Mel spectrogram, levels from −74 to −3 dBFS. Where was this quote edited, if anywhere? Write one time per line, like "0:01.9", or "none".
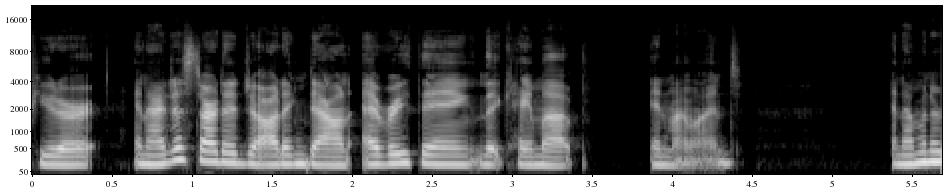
none

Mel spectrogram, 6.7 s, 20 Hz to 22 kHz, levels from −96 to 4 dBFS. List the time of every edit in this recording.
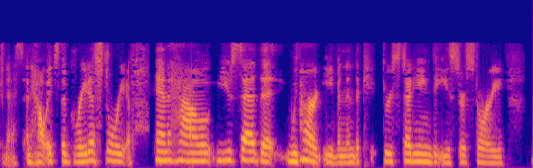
0:01.8
0:03.8

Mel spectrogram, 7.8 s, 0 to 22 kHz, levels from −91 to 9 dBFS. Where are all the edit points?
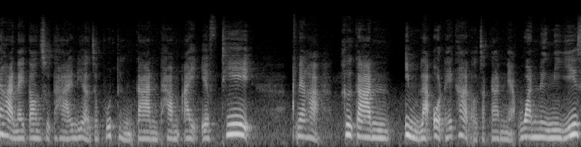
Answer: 0:02.9
0:03.9
0:05.3

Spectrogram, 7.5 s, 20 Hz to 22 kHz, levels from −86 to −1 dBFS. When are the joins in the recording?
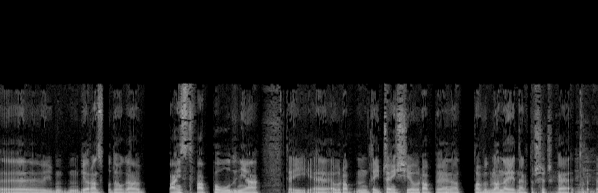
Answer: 0:03.6

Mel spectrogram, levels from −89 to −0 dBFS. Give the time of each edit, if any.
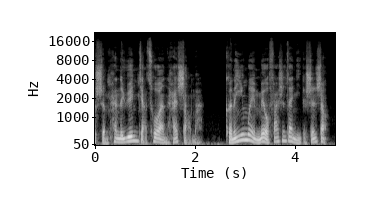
0:02.5

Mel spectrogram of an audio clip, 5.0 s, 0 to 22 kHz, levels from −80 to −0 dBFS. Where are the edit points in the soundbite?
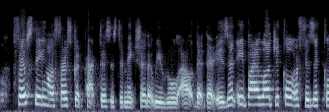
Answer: none

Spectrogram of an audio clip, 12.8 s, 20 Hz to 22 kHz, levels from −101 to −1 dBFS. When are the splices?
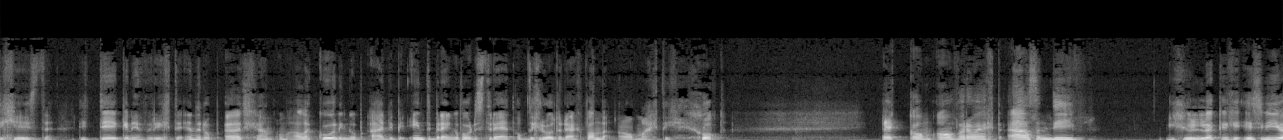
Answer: none

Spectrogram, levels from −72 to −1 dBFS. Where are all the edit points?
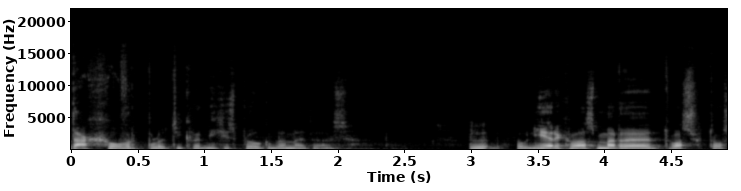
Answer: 0:03.3

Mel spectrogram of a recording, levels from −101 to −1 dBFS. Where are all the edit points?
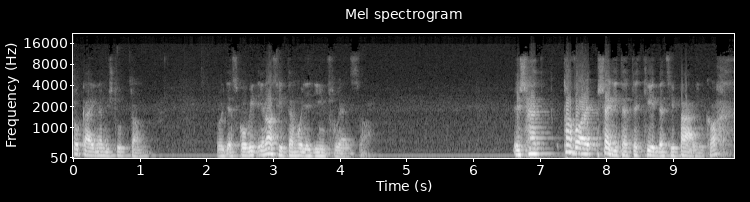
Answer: none

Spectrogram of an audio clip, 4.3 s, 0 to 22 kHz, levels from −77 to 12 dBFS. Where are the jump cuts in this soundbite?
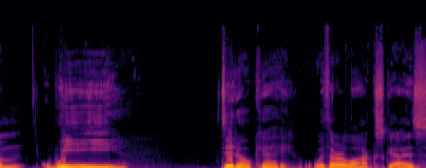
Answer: none

